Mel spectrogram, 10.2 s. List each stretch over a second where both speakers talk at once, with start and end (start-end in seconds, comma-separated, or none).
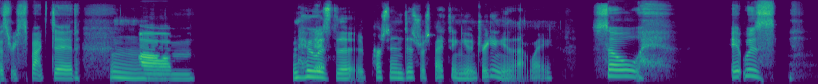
none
